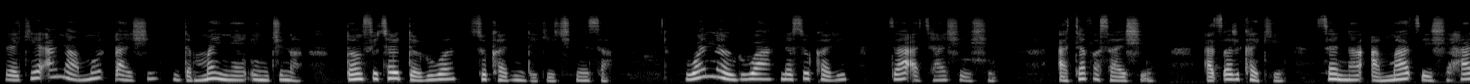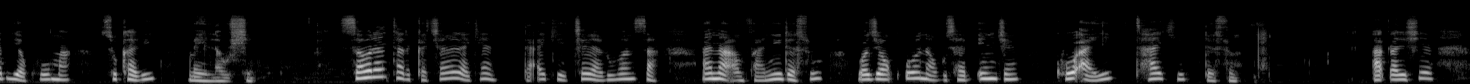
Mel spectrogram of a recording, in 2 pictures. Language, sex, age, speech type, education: Hausa, female, 30-45, spontaneous, tertiary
